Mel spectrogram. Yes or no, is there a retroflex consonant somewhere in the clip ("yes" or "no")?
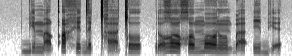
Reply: no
